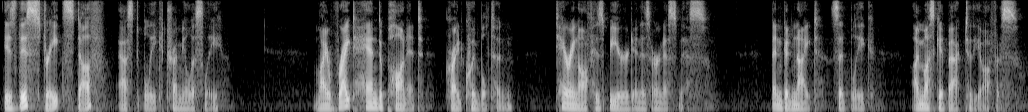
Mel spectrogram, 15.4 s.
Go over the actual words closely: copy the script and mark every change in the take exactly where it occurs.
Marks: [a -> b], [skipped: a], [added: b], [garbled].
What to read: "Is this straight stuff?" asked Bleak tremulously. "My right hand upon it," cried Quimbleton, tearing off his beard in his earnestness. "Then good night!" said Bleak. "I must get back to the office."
"Is this straight stuff?" asked Bleak tremulously. "My right hand upon it," cried Quimbleton, tearing off his beard in his earnestness. "Then good night!" said Bleak. "I must get back to the office."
